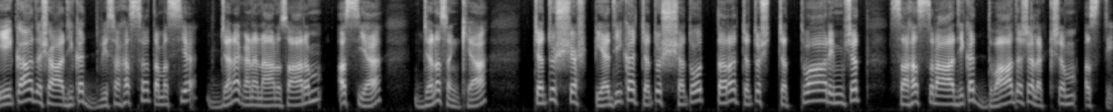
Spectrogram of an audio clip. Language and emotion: Sanskrit, neutral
